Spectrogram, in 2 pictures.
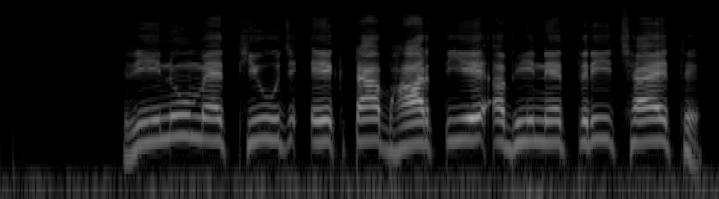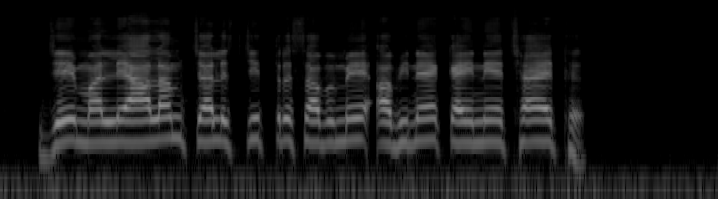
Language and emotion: Maithili, neutral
